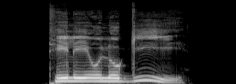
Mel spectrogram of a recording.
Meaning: teleology
- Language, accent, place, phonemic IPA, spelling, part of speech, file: German, Germany, Berlin, /te.le.o.loˈɡi/, Teleologie, noun, De-Teleologie.ogg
